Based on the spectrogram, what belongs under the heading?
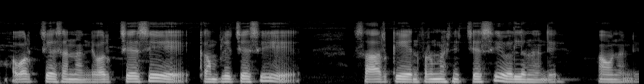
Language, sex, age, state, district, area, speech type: Telugu, male, 45-60, Andhra Pradesh, Vizianagaram, rural, spontaneous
